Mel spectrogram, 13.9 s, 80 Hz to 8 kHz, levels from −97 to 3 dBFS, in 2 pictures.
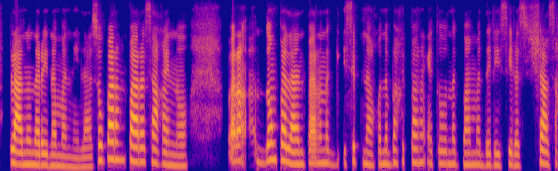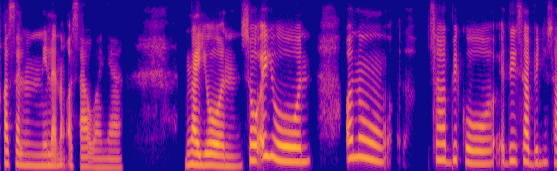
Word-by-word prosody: plano 205 Hz, -2 st, +7 dB
na 195 Hz, -, 0 dB
rin 190 Hz, -1 st, -1 dB
naman 170 Hz, -2 st, -4 dB
nila. 160 Hz, +1 st, -7 dB
So -, -, +1 dB
parang 290 Hz, -1 st, +5 dB
para 245 Hz, -2 st, +7 dB
sa 230 Hz, -2 st, +1 dB
'kin 200 Hz, -2 st, -1 dB
'no, 175 Hz, 0 st, -6 dB, 0.5 s
parang -, -, +6 dB
do'n 265 Hz, +4 st, +1 dB
pala 225 Hz, -6 st, +5 dB
parang 225 Hz, +3 st, 0 dB
nag-iisip 210 Hz, +4 st, -9 dB
na 200 Hz, -2 st, -5 dB
ako 215 Hz, -, -7 dB
na 210 Hz, -, -3 dB
bakit 230 Hz, +2 st, -8 dB
parang 230 Hz, -1 st, -4 dB
ikaw 210 Hz, 0 st, -8 dB
nagmamadali 195 Hz, -1 st, -6 dB
sila 190 Hz, 0 st, -5 dB
siya 215 Hz, +3 st, 0 dB
sa -, -, -13 dB
kasal 205 Hz, -3 st, -3 dB
nila 180 Hz, -, -4 dB
nung 100 Hz, -, -9 dB
asawa 160 Hz, -2 st, -6 dB
niya 145 Hz, 0 st, -11 dB, 0.8 s
ngayon. 185 Hz, -3 st, +3 dB
So 265 Hz, 0 st, +3 dB
ayun, 255 Hz, -6 st, +4 dB, 0.5 s
ano 300 Hz, -5 st, +1 dB, 0.5 s
sabi 275 Hz, -1 st, -3 dB
ko 215 Hz, -2 st, -1 dB
eh, 245 Hz, -, -9 dB
di 260 Hz, 0 st, -4 dB
sabi 235 Hz, -3 st, -2 dB
niya 230 Hz, -1 st, -11 dB
215 Hz, 175 wpm, -23 LUFS, 190-245 Hz, 0.8 s, plano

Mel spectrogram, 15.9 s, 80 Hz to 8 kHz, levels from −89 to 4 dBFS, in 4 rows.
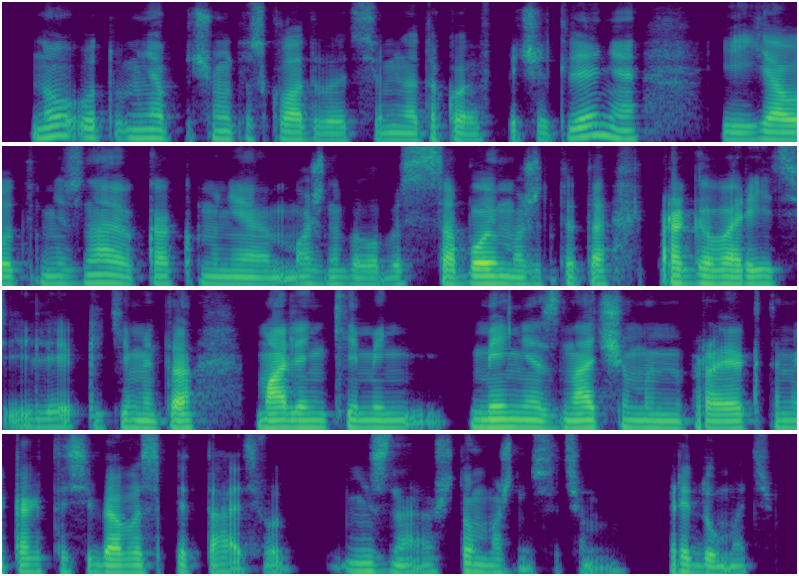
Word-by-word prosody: Ну, 160 Hz, +5 st, 0 dB
вот 150 Hz, -3 st, -5 dB
у -, -, -10 dB
меня 135 Hz, 0 st, -2 dB
почему-то 125 Hz, -1 st, -7 dB
складывается 110 Hz, -2 st, -3 dB
именно 105 Hz, -1 st, -3 dB
такое 105 Hz, -1 st, -4 dB
впечатление. 130 Hz, -, -2 dB, 0.4 s
И 115 Hz, -, -4 dB
я 115 Hz, +1 st, +3 dB
вот 115 Hz, 0 st, +1 dB
не 115 Hz, -1 st, -5 dB
знаю, 125 Hz, 0 st, 0 dB
как 115 Hz, +1 st, -4 dB
мне 110 Hz, -2 st, -1 dB
можно 105 Hz, +1 st, -4 dB
было 105 Hz, -1 st, -4 dB
бы 105 Hz, +1 st, -7 dB
с 105 Hz, -, -4 dB
собой 115 Hz, +1 st, +6 dB
может 105 Hz, -2 st, -3 dB
это 110 Hz, -1 st, -1 dB, 0.2 s
проговорить, 115 Hz, -2 st, +3 dB
или 120 Hz, 0 st, -4 dB
какими-то 110 Hz, 0 st, +1 dB, 0.3 s
маленькими, 115 Hz, 0 st, +5 dB
м, 115 Hz, +10 st, -6 dB
менее 120 Hz, -1 st, +4 dB
значимыми 110 Hz, 0 st, +2 dB
проектами 110 Hz, +1 st, +1 dB
как-то 110 Hz, 0 st, -1 dB
себя 105 Hz, 0 st, +4 dB
воспитать. 105 Hz, 0 st, -3 dB
Вот -, -, -7 dB, 0.2 s
не 125 Hz, -7 st, -4 dB
знаю, 110 Hz, -2 st, -3 dB
что 120 Hz, +2 st, -2 dB
можно 110 Hz, +7 st, -6 dB
с 140 Hz, -, -10 dB
этим 125 Hz, -, -13 dB, 0.2 s
придумать. 105 Hz, -3 st, -3 dB
115 Hz, 160 wpm, -25 LUFS, 110-120 Hz, 0.4 s, собой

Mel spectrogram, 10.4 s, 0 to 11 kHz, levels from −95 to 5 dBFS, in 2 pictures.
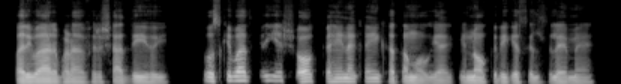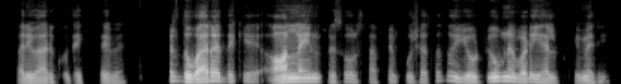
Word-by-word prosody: परिवार 100 Hz, 0 st, +4 dB
बढ़ा, 100 Hz, -1 st, -4 dB
फिर 95 Hz, +1 st, -10 dB
शादी 100 Hz, +1 st, -3 dB
हुई, 95 Hz, 0 st, -5 dB, 0.3 s
उसके 145 Hz, +3 st, -2 dB
बाद 165 Hz, -1 st, +3 dB
फिर 170 Hz, -, -7 dB
ये 160 Hz, -, -5 dB
शौक 135 Hz, -1 st, +1 dB
कहीं 130 Hz, +2 st, -1 dB
न 130 Hz, -2 st, +1 dB
कहीं 130 Hz, +2 st, -5 dB
ख़त्म 100 Hz, -3 st, -3 dB
हो 90 Hz, -1 st, -3 dB
गया 95 Hz, 0 st, -6 dB
कि 100 Hz, +1 st, -12 dB
नौकरी 95 Hz, 0 st, -1 dB
के 100 Hz, -, -3 dB
सिलसिले 95 Hz, 0 st, -6 dB
में, 95 Hz, 0 st, -7 dB, 0.4 s
परिवार 95 Hz, 0 st, -2 dB
को -, -, -17 dB
देखते 90 Hz, +2 st, -11 dB
हुए। 95 Hz, 0 st, -11 dB
फिर 155 Hz, +8 st, -11 dB
दोबारा 125 Hz, +3 st, +7 dB
देखिए, 125 Hz, -2 st, -8 dB
ऑनलाइन 135 Hz, +6 st, +6 dB
रिसोर्स 120 Hz, +3 st, -9 dB
आपने 115 Hz, +2 st, -15 dB
पूछा 105 Hz, +2 st, -11 dB
था, 155 Hz, -, -16 dB
तो 155 Hz, -1 st, -7 dB
यूट्यूब 130 Hz, +5 st, +2 dB
ने 150 Hz, -, +5 dB
बड़ी 120 Hz, -1 st, +1 dB
हेल्प 95 Hz, -4 st, -4 dB
की -, -, -11 dB
मेरी। 90 Hz, -2 st, -4 dB
105 Hz, 230 wpm, -25 LUFS, 95-130 Hz, 0.4 s, दोबारा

